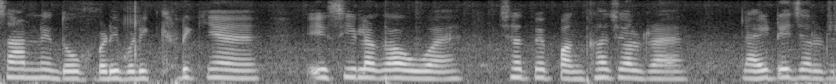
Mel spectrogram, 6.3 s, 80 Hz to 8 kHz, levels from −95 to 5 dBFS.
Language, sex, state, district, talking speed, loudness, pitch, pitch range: Hindi, female, Bihar, West Champaran, 170 wpm, -17 LUFS, 235 Hz, 220-250 Hz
